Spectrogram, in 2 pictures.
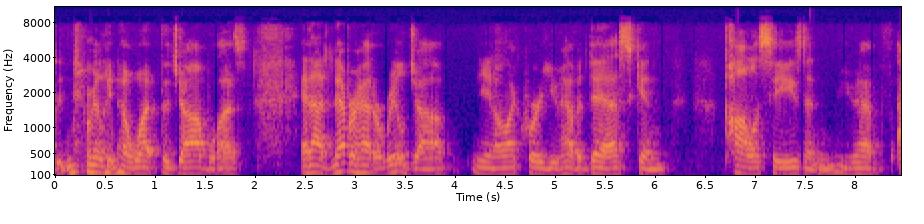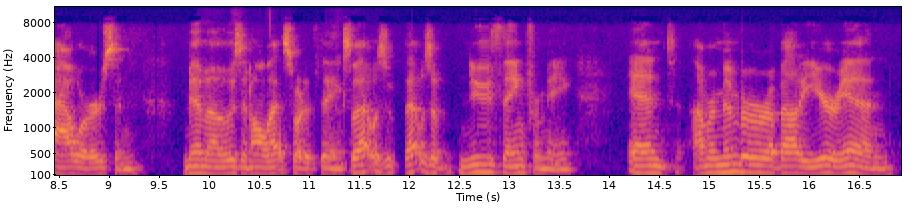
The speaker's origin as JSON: {"language": "English", "region": "West Texas", "country": "United States", "tie": "born or raised there", "said": "I grew up way out in West Texas"}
